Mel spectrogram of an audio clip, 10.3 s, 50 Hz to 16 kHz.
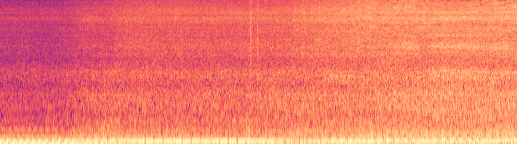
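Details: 1968 Austin 1100 Mk1 A-Series four-cylinder, first start after 3-4 months and mechanical work, some choke, about 18-19°C, carb on default settings: steady slightly fast even idle at about 1400 rpm, no knocks; later set to 900 rpm, carb needs tuning.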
